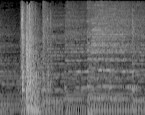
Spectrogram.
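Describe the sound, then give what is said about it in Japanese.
A door is pushed shut with a solid, heavy thunk, followed by a fainter second knock as it settles. “ほら、ちゃんとドアを閉めなさい。”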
